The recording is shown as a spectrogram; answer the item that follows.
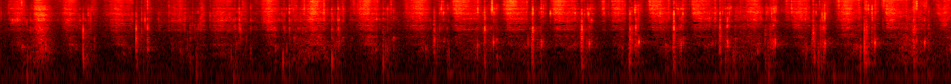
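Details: Dog, apparently named Lucy, eating a Churu treat indoors: wet licking and smacking clicks, sharp and broadband, coming about twice per second in a steady but loose rhythm, with a low steady hum beneath.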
